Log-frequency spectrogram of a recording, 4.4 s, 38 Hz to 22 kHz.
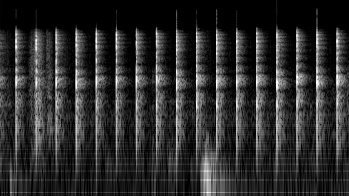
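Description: Vetron 300 shockwave therapy unit's handpiece firing pulses: sharp clicks at an even rate of about four a second.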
